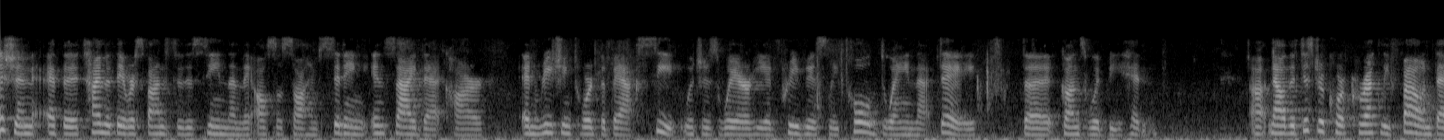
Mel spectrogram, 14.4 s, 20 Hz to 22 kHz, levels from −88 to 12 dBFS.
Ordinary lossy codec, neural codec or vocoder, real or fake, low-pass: Opus, 16 kbps; none; real; 7.2 kHz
